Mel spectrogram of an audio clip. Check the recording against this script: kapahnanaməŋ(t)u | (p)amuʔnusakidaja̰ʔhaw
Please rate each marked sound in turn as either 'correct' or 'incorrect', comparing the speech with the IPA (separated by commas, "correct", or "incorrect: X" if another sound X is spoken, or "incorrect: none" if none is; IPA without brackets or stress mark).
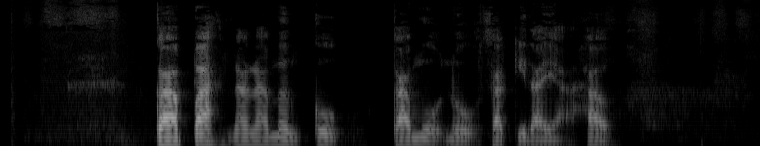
incorrect: k, incorrect: k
